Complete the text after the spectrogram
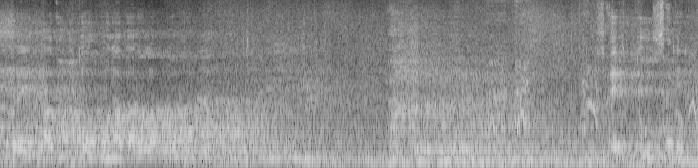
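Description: A middle-aged man speaks calmly into a microphone, heard through loudspeakers in an echoing hall.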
